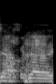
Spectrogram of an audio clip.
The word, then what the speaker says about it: Affordale: Is it Affordale? Affordale is what. It is Affordale, yeah.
